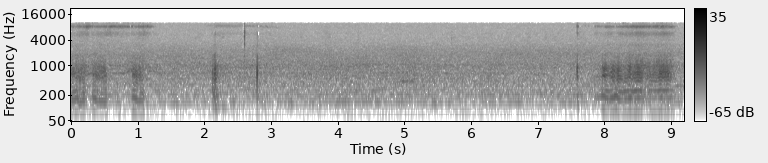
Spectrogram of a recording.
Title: my dog snoring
